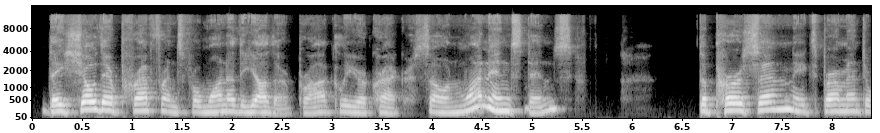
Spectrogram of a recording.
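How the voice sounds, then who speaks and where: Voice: mid-range voice, warm tone. A psychology lecturer explaining child development to a class in a conversational, self-correcting way, acting out examples. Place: lecture room.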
